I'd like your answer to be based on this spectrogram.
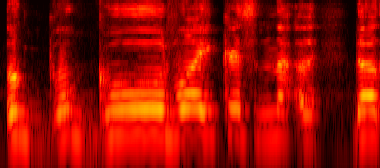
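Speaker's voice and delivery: lightly faked sex moans, drawn out; a half-hearted moan, slow; mock pity moans. Mocking her own fake moans to Chris, drawn out. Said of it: "pity moans".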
